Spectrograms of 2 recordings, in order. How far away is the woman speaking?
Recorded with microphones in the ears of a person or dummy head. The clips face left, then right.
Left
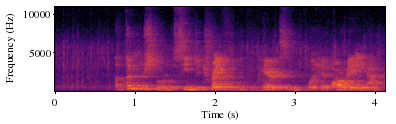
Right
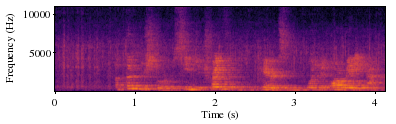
About 0.9 m.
